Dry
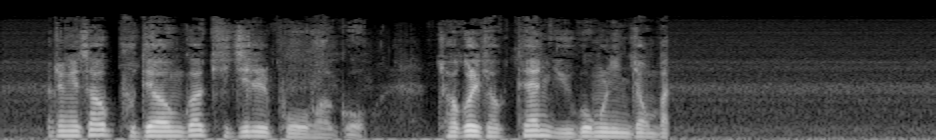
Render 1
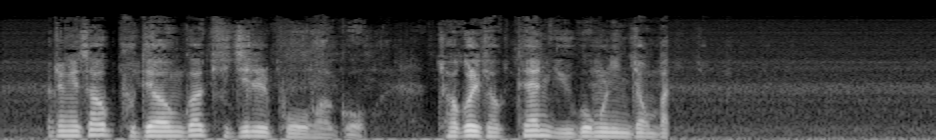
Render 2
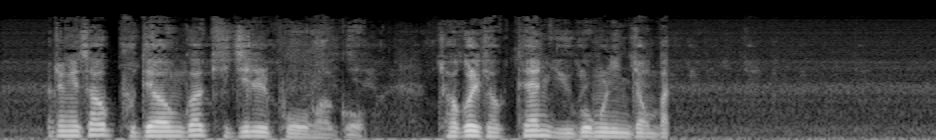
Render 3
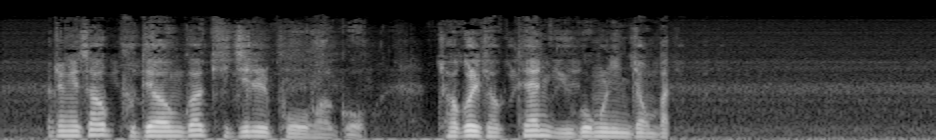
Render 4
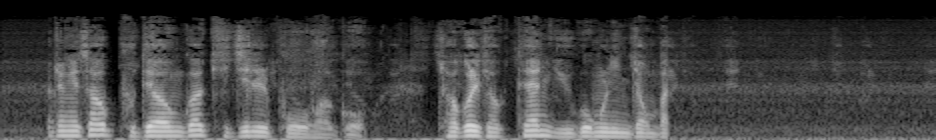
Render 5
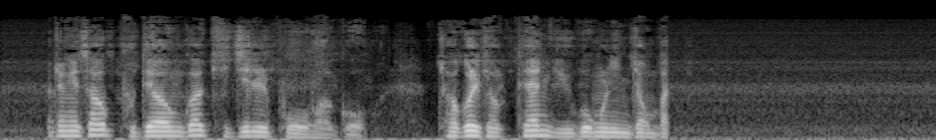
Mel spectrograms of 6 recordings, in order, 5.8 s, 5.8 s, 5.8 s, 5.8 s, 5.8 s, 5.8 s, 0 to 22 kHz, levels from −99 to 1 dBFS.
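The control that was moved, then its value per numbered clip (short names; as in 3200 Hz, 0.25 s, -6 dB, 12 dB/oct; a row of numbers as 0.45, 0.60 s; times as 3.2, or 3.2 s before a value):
thin delay, time: 0.399, 0.689, 0.258, 1.244, 0.158 s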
